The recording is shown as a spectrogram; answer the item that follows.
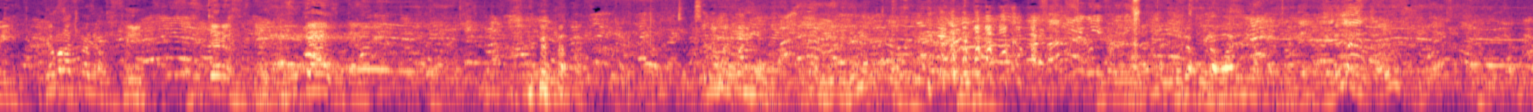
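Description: Many people talking at once around tables: the steady, overlapping chatter of a crowd of diners, with no single voice standing out.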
